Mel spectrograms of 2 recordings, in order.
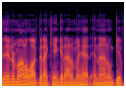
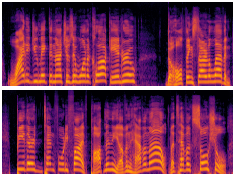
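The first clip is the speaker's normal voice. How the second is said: exasperated scolding; 13 semitones higher than usual. Retold or imitated. Scolding buddy over late nachos.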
